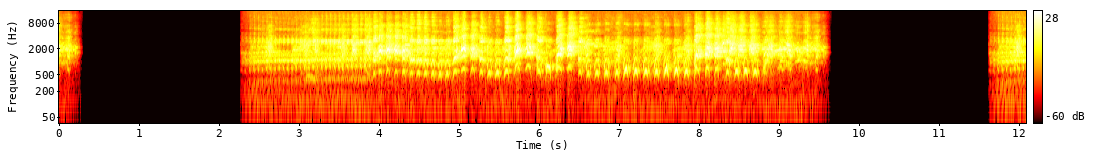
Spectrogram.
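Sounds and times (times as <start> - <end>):
kookaburra laughing call: 2.3 - 9.6, 11.7 - 12.0.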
